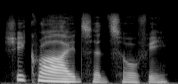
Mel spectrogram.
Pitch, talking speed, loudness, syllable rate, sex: 130 Hz, 135 wpm, -18 LUFS, 3.0 syllables/s, male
